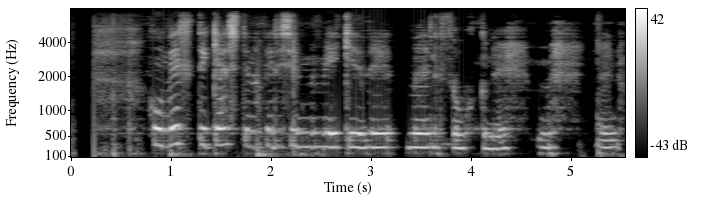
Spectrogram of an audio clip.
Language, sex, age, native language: Icelandic, female, 11, Polish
